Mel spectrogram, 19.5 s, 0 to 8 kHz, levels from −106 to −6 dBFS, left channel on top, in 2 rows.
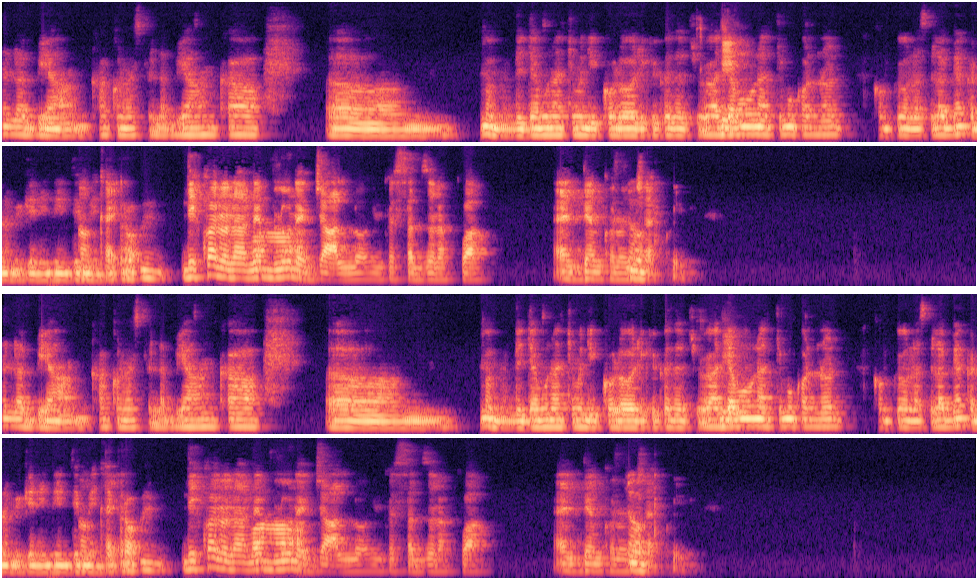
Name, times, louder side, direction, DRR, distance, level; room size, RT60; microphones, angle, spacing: voice 1, 0.0-3.0 3.2-4.5 4.8-8.4 8.8-11.2 12.2-12.8 16.0-16.3, equal, 80° right, 1.9 m, -20 dB
voice 2, 10.5-14.6 15.3-16.3, left 5 dB, 80° left, 0.7 m, -22 dB
7.1 x 5.3 x 2.7 m
head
